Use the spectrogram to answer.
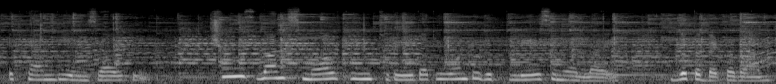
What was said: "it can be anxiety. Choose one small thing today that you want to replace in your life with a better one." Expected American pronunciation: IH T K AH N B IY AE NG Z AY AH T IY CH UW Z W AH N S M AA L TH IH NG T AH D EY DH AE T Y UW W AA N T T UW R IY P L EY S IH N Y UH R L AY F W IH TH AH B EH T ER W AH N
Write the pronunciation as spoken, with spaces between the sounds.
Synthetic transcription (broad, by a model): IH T K AH N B IY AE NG Z AY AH T IY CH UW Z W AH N S M AA L T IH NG T AH D EY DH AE T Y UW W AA N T T UW R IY P L EY S IH N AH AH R L AY F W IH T AH B EH T ER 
